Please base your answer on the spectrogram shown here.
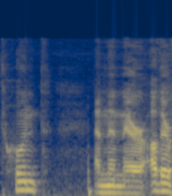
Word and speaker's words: Hund: So in German, the word for dog is spelled H-U-N-D, but is pronounced Hund.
